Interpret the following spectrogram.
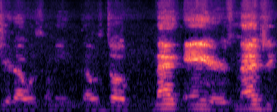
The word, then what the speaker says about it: Ayers: Like I got this air, and then I got some more of this air, so it's Ayers. But it's saying like air.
